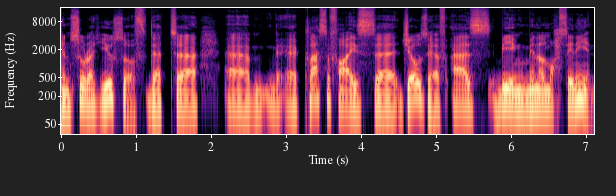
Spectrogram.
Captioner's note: speaks Arabic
